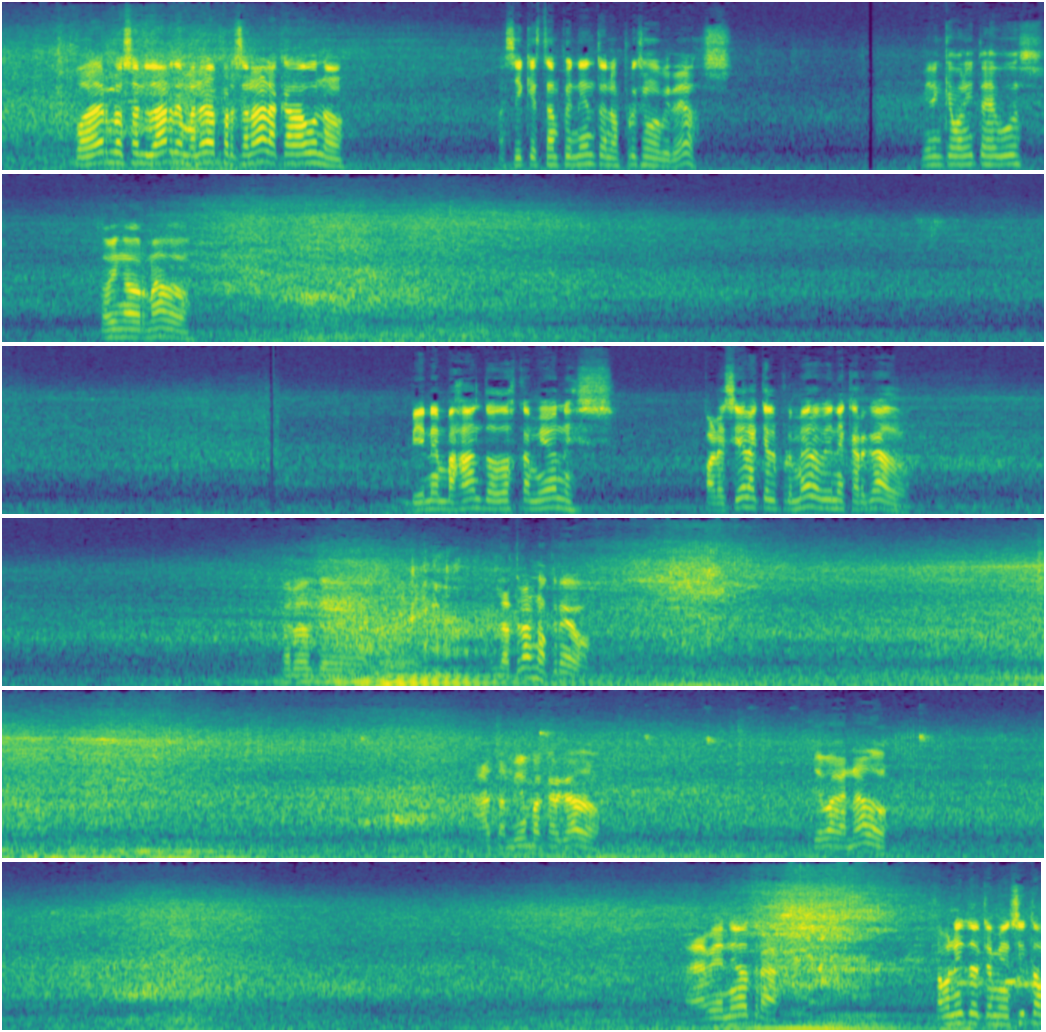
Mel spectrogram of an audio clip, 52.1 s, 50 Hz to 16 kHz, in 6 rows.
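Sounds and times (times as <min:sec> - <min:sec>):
low hum of road noise: 0:00.0 - 0:52.0
bus passing by: 0:08.8 - 0:20.6, 0:25.2 - 0:52.0.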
